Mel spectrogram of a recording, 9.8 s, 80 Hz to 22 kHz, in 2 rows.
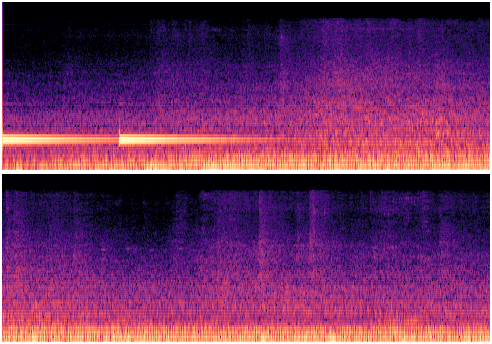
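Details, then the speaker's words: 2014 Chevrolet Silverado idling with AC on full after AC actuator replacement: cold air but a steady low hum from the blower motor; owner suspects leaves in the blower fan. "We definitely got cold AC blowing out, but y'all hear that humming. So, I got to pull my thing out over there. My uh blower is messed up."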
